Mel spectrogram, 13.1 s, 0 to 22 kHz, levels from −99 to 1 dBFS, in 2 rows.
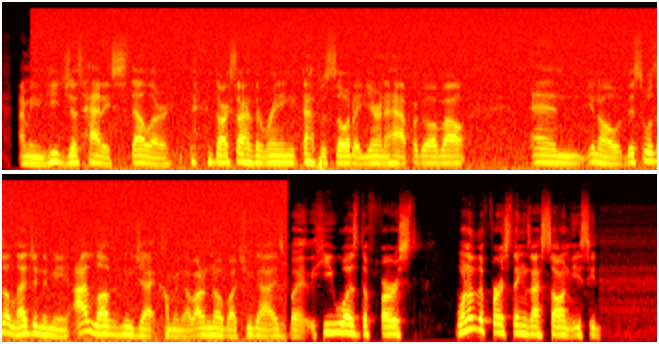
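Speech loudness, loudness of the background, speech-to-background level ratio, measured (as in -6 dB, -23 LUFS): -24.5 LUFS, -38.0 LUFS, 13.5 dB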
